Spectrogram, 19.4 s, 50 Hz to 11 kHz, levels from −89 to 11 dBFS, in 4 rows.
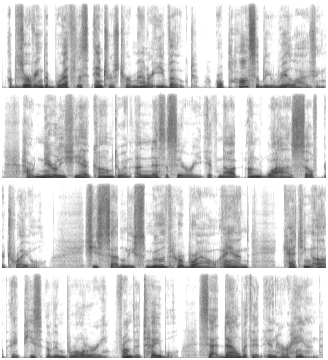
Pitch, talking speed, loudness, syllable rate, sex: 145 Hz, 140 wpm, -18 LUFS, 4.4 syllables/s, male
